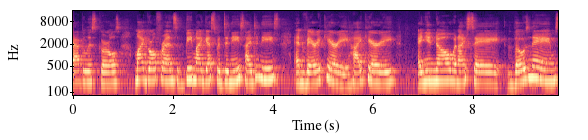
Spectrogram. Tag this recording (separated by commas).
Speech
